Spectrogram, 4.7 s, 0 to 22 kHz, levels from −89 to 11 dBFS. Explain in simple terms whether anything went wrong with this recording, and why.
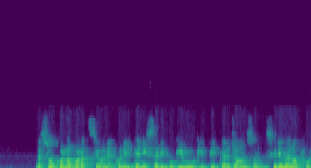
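Nothing went wrong with this speech recording. It came through a normal internet call connection, which is why the highest, brightest sounds stop at around 12 kHz.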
